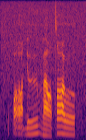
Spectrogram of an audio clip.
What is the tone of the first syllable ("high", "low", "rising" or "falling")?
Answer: falling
